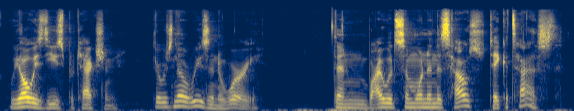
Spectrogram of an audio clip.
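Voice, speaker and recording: A man's voice: a little high, animated, brisk, a little mellow. A man voicing a betrayed young man who tells his family drama wryly, in first-person cartoon story narration. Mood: stunned, wry.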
